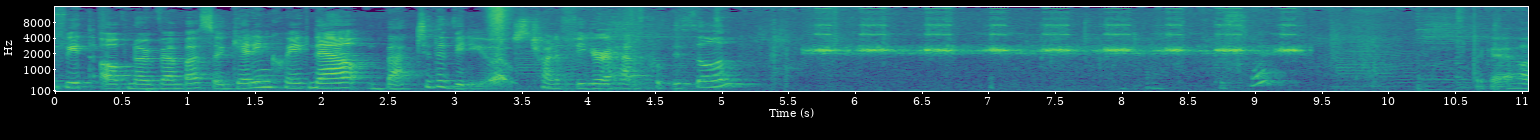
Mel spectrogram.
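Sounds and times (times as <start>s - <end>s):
cricket chirping: 5.6s - 9.4s.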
